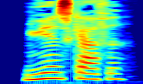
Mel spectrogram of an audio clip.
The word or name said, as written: nyanskaffet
